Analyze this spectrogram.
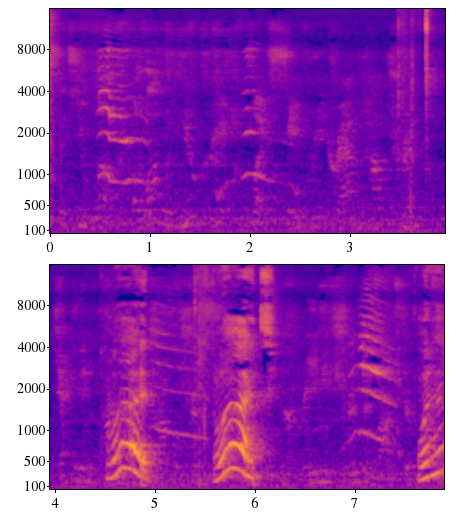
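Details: Domestic cat crying indoors with no apparent reason: soft falling meows at first, then three loud, arching wails close together, rising and falling in pitch.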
